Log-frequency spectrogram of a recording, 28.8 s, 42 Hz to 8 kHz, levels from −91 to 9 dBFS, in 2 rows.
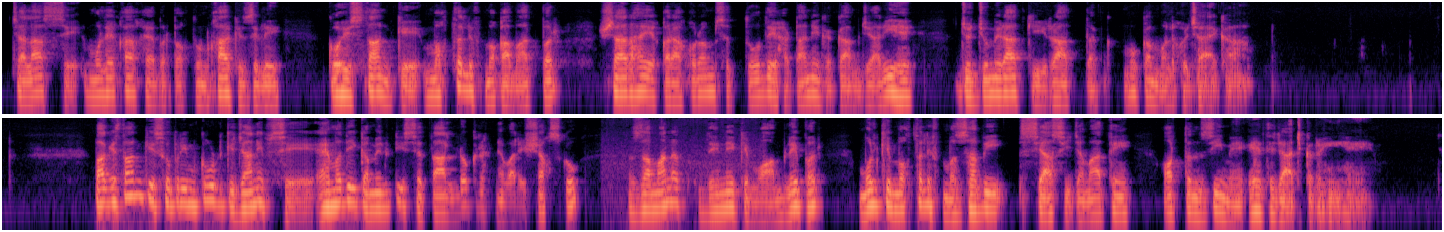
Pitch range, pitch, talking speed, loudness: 100-130 Hz, 115 Hz, 130 wpm, -22 LUFS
